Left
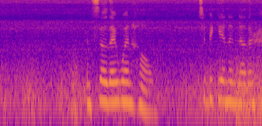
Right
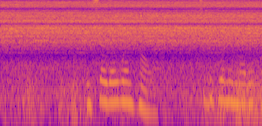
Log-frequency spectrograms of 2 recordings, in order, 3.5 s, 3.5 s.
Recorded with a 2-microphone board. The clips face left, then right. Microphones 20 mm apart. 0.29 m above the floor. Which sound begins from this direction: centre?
A woman speaking, at 1.1 s.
